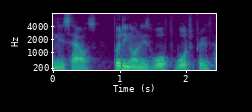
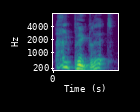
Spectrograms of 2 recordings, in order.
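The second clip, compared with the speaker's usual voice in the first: higher, louder eager call; excited; 11 semitones higher, 6 dB louder than usual. A narrator's reading. Christopher Robin spotting Piglet too, excited. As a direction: say it with rising delight. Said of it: "said Christopher Robin excitedly".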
